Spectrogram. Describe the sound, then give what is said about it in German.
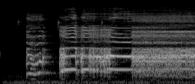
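A rooster crows at a mountain inn in a high alpine valley: one loud, drawn-out crow with a brief catch early on, then a long, steady, strident call that holds to the end. “Der Hahn vom Berggasthaus Heimritz im hinteren Gasterntal sorgt schon dafür, dass man früh genug aus den Federn kommt.”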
